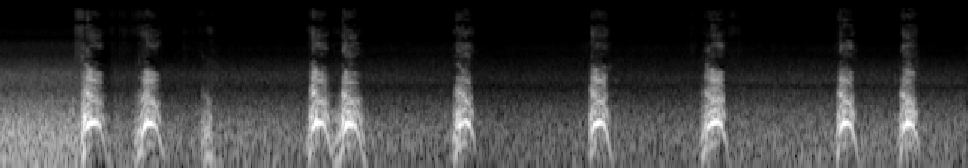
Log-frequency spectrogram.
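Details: A Basset Hound gives loud, throaty barks at a crab, some single and some in quick pairs, at uneven intervals, seemingly seeking its friendship.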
